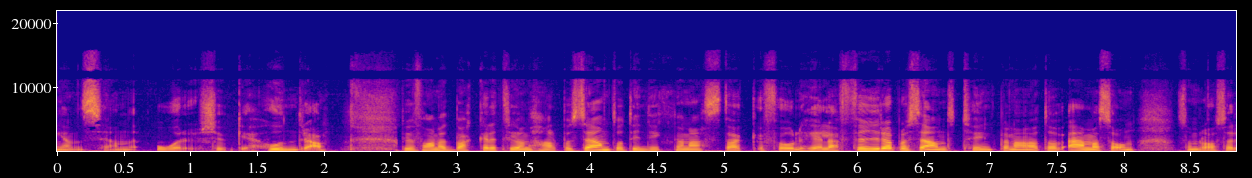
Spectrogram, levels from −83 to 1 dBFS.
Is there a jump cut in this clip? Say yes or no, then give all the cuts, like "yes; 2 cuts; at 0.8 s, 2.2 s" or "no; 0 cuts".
yes; 1 cut; at 2.5 s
